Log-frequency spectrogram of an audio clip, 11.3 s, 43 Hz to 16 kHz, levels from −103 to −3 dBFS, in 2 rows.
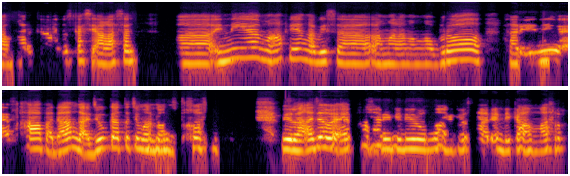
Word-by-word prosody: kamarkan, 225 Hz, -, -10 dB
terus 245 Hz, -, -14 dB
kasih 250 Hz, -, -5 dB
alasan, 240 Hz, +5 st, -2 dB, 0.5 s
"Eee, 215 Hz, 0 st, -2 dB
ini 250 Hz, +3 st, 0 dB
ya -, -, -2 dB, 0.2 s
maaf 260 Hz, +3 st, -2 dB
ya -, -, +1 dB
nggak 245 Hz, -3 st, -4 dB
bisa 240 Hz, 0 st, -7 dB, 0.3 s
lama-lama 205 Hz, -1 st, -7 dB
ngobrol, 245 Hz, +8 st, -1 dB, 0.4 s
hari 215 Hz, 0 st, -3 dB
ini 240 Hz, +2 st, -1 dB, 0.2 s
WFH," -, -, -6 dB, 0.2 s
padahal 230 Hz, +5 st, +2 dB
nggak 180 Hz, -8 st, +2 dB
juga 275 Hz, +3 st, +4 dB
tuh 280 Hz, -, -4 dB
cuman 240 Hz, -2 st, +2 dB
nonton. 240 Hz, +4 st, -2 dB, 0.8 s
Bilang 240 Hz, -3 st, +9 dB
aja 270 Hz, +4 st, +7 dB
WFH 255 Hz, +5 st, +1 dB
hari 325 Hz, -, +1 dB
ini 250 Hz, -, 0 dB
di -, -, +5 dB
rumah 250 Hz, +1 st, 0 dB
gitu 225 Hz, +1 st, -11 dB
seharian 255 Hz, -, -3 dB
di -, -, -5 dB
kamar. 220 Hz, +2 st, -1 dB
240 Hz, 175 wpm, -19 LUFS, 215-255 Hz, 0.8 s, Bilang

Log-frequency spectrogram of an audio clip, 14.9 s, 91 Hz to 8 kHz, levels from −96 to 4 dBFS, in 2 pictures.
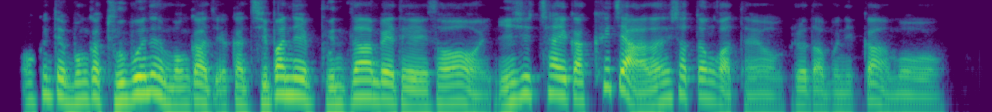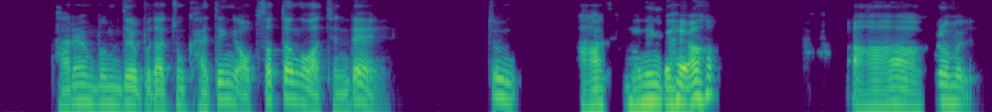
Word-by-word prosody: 어 150 Hz, -, -8 dB
근데 175 Hz, 0 st, +1 dB
뭔가 155 Hz, +3 st, +1 dB
2 145 Hz, 0 st, +1 dB
분은 190 Hz, 0 st, +7 dB
뭔가 120 Hz, 0 st, +2 dB
약간 120 Hz, +1 st, -3 dB
집안일 175 Hz, +7 st, +4 dB
분담에 155 Hz, +5 st, +3 dB
대해서 120 Hz, -2 st, 0 dB
인식 155 Hz, -, -1 dB
차이가 175 Hz, -5 st, +3 dB
크지 250 Hz, +6 st, +3 dB
않으셨던 155 Hz, -, +2 dB
것 -, -, 0 dB
같아요. 90 Hz, -1 st, -10 dB
그러다 115 Hz, -2 st, -4 dB
보니까 100 Hz, -1 st, -6 dB
뭐 85 Hz, -2 st, -9 dB, 0.7 s
다른 130 Hz, +5 st, -6 dB
분들보다 120 Hz, -3 st, -4 dB
좀 120 Hz, +1 st, -10 dB
갈등이 115 Hz, +8 st, -6 dB
없었던 160 Hz, -2 st, -2 dB
것 135 Hz, -, -2 dB
같은데. 95 Hz, -6 st, -4 dB, 0.7 s
좀 -, -, -5 dB, 0.5 s
아 115 Hz, +3 st, -2 dB, 0.2 s
아닌가요? 140 Hz, +8 st, +2 dB, 0.9 s
아. 110 Hz, 0 st, -4 dB
그러면 135 Hz, -3 st, -4 dB
125 Hz, 280 characters per minute, -22 LUFS, 110-155 Hz, 0.9 s, 분은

